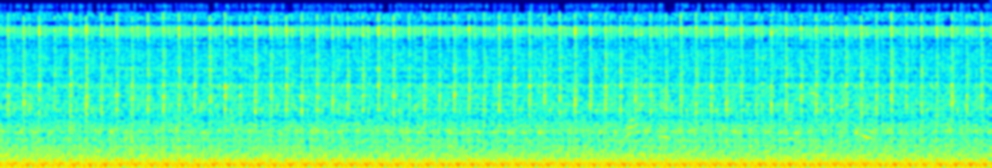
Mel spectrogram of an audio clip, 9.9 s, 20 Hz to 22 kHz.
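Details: 1955 Buick Roadmaster 322ci Fireball V8, first runs after revival with new plugs; rapid, fairly even ticking about three per second over a loud steady idle, clearing up at higher rpm; suspected exhaust leak or valve train noise, not confirmed.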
